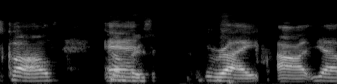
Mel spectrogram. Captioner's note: murmurs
